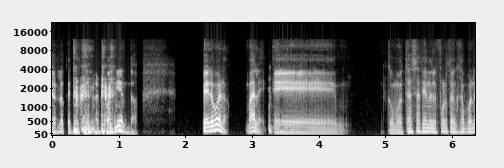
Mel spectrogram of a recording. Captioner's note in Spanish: carraspeo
